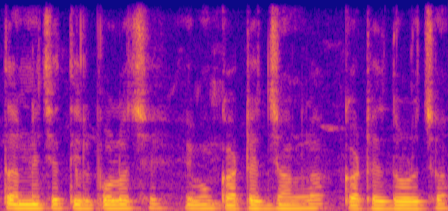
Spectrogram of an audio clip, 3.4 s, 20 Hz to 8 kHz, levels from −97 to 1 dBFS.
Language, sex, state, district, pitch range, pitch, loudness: Bengali, male, West Bengal, Jalpaiguri, 140-155 Hz, 145 Hz, -15 LUFS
